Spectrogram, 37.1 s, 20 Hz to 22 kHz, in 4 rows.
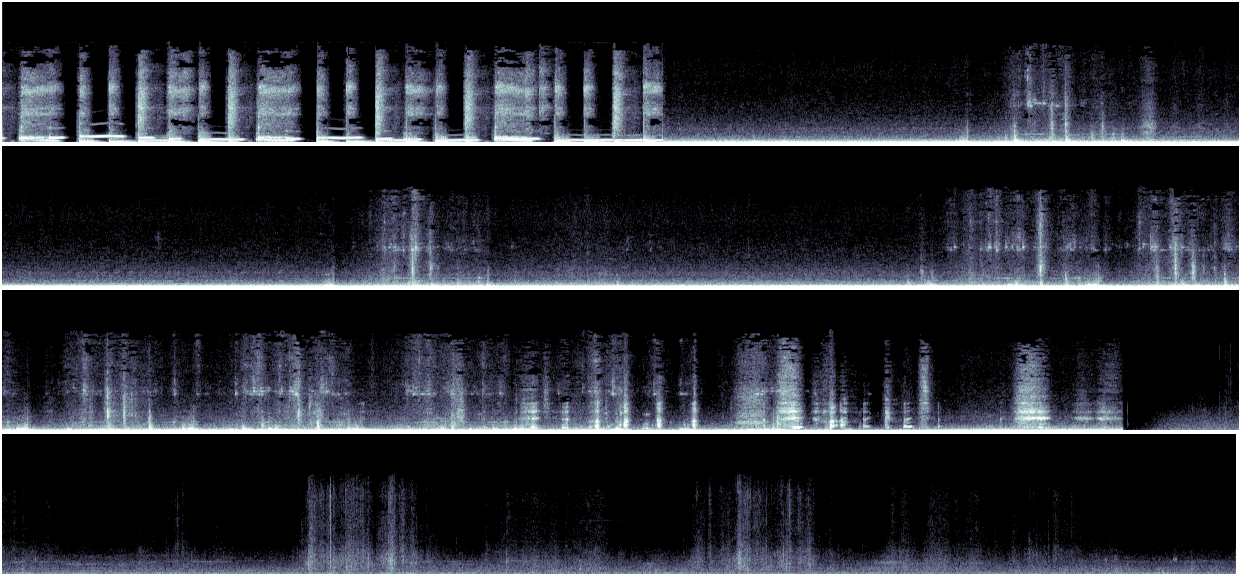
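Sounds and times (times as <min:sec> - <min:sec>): car engine idling: 0:04.2 - 0:27.0.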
